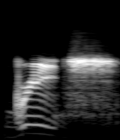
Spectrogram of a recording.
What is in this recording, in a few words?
"bridge", jungle male; player vo; Counter Strike Model Pack; CS:GO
